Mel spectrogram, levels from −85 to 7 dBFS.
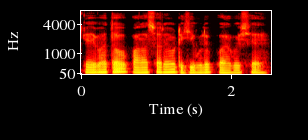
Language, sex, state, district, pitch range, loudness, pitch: Assamese, male, Assam, Kamrup Metropolitan, 105-120 Hz, -19 LUFS, 115 Hz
